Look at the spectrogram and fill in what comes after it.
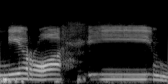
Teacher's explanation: Maksudnya getarnya itu jangan digetarkan lebih dari sekali. Ro-nya kalau nir tipis, ro-nya baru tebal. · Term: ro-nya tasdid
